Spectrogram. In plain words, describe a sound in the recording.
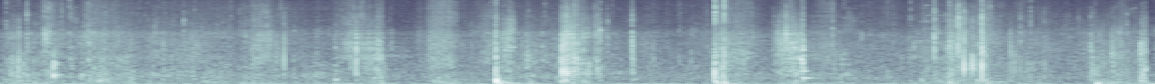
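Dry branches crackle and snap as they are gathered.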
